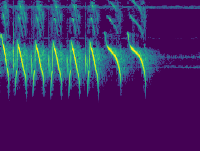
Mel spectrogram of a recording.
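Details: A canary delivers rapid, chattering downslurred notes, about eight in quick succession with doubled elements, ending in two cleaner descending whistles. It is used as a singing lure for young canaries.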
